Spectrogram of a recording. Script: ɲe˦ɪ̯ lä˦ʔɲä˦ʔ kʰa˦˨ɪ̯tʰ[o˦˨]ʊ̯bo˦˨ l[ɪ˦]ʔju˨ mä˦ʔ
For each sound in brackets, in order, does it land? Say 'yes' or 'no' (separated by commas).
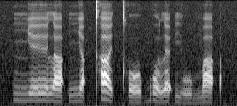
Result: no, no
